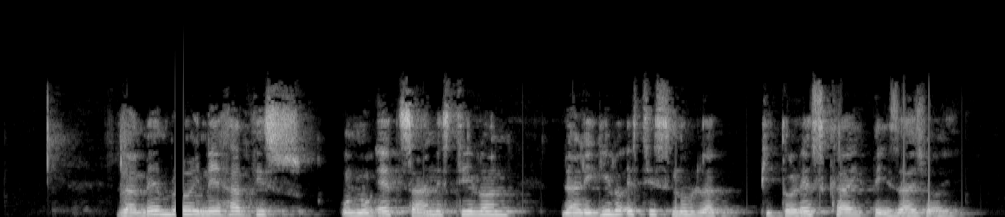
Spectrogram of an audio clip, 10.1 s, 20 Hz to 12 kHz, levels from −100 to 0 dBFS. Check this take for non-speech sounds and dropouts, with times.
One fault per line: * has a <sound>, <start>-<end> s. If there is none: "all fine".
* has a dropout, 1.8-1.8 s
